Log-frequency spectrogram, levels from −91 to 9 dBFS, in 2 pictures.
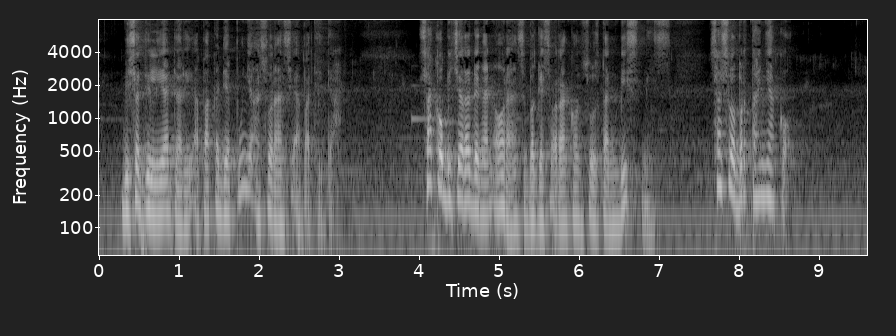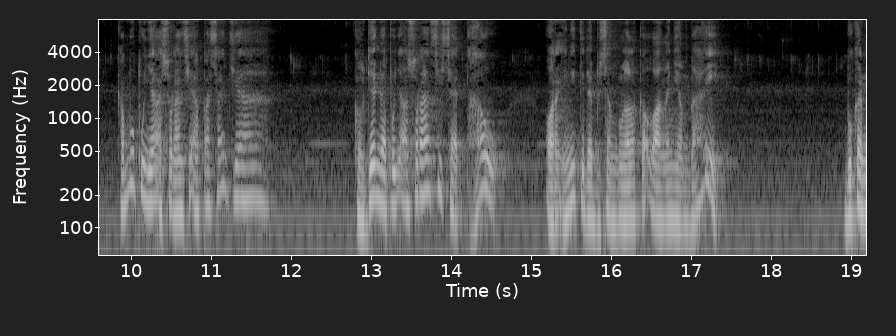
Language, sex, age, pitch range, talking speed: Indonesian, male, 50-69, 120-180 Hz, 135 wpm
